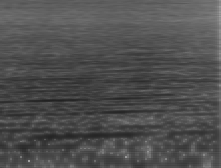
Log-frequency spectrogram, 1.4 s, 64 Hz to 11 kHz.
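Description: Škoda Octavia III RS Combi 2.0 TSI engine revving at full throttle, a loud, close, sustained roar that holds steady and strained throughout.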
